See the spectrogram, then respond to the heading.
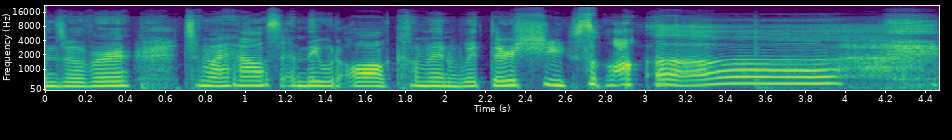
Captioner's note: laughs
